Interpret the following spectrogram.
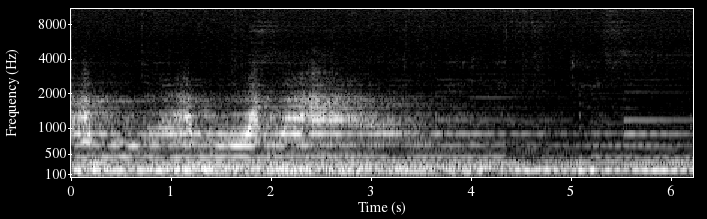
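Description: Ambient music for violin and electronics: bowed violin over layered, sustained drone tones, with a few sharper note attacks in the first couple of seconds.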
